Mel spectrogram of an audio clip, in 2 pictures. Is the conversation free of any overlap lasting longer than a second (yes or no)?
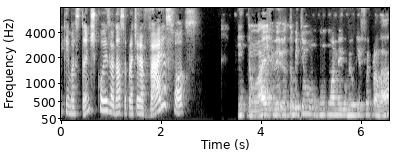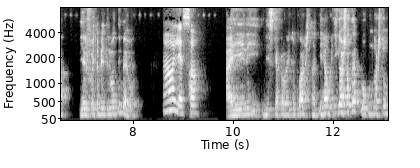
yes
